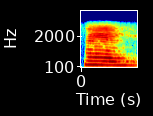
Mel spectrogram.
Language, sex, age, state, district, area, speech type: Santali, female, 30-45, West Bengal, Birbhum, rural, conversation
